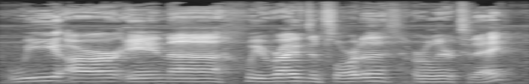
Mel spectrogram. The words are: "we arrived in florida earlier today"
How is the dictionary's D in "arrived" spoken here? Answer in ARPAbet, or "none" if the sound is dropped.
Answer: D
